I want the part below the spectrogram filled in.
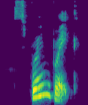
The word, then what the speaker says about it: spring break: 比如说春假（Spring Break），还有呢啊音乐节（Music Festival），它们都是复合名词。所以他们就有这样的一个发音特点，重音在前边，一定要说 spring break，不能 spring break，这样就不行了。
